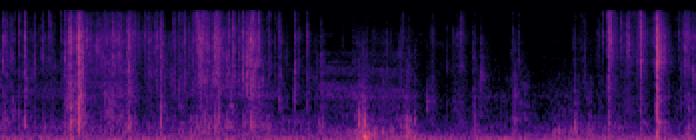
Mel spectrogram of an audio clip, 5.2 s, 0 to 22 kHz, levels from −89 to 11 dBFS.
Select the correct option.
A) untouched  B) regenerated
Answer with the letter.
A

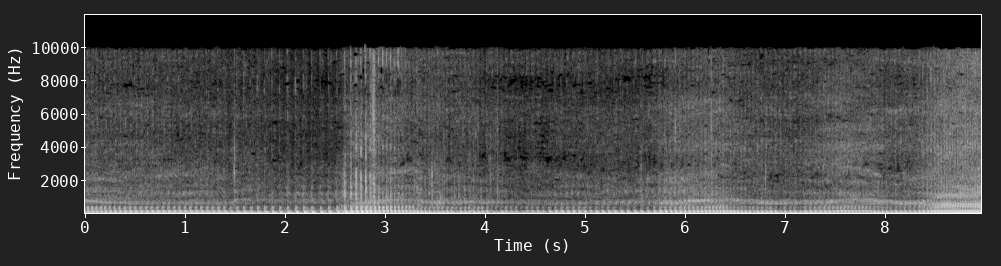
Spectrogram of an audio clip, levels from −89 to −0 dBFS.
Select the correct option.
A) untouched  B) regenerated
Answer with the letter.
A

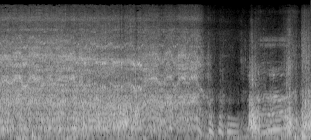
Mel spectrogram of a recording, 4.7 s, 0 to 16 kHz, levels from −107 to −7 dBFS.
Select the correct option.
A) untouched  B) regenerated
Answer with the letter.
A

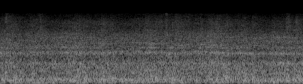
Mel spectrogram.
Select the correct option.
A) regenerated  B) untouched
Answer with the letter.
B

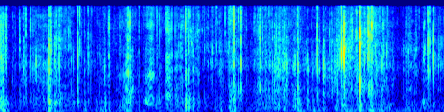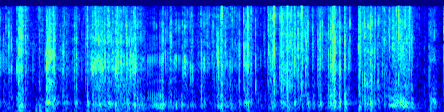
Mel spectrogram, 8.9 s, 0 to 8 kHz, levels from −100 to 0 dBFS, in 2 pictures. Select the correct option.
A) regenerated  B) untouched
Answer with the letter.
B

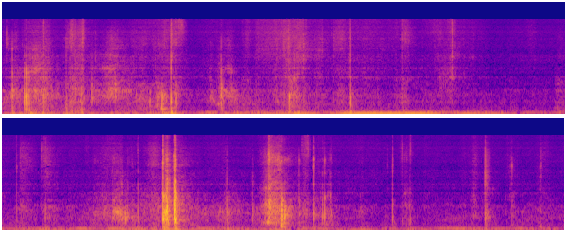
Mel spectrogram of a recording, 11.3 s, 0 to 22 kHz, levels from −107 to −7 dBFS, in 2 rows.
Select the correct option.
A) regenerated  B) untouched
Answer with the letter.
A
